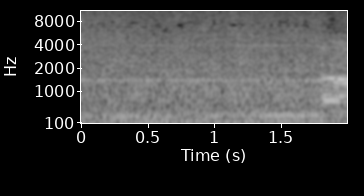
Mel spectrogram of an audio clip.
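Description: Tour bus running along a road, a steady engine and road-noise rumble heard from inside the passenger cabin.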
